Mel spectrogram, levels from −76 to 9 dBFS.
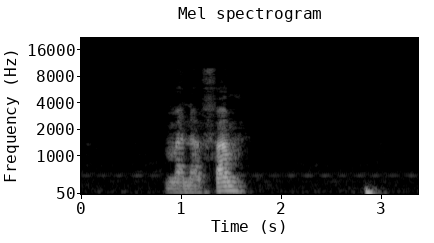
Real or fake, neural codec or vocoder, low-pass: real; none; 9.9 kHz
